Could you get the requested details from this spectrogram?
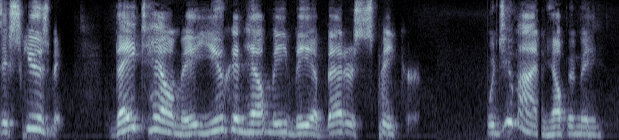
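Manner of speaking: put-on polite, earnest, nice, sincere student voice. Retelling how a student poked his head in asking for help, imitating a nice sincere voice. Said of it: "with a nice voice and a sincere look".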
